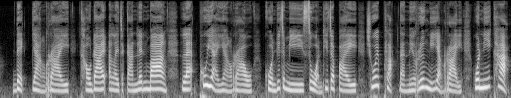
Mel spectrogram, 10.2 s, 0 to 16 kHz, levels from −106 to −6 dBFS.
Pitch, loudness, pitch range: 230 Hz, -21 LUFS, 200-260 Hz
